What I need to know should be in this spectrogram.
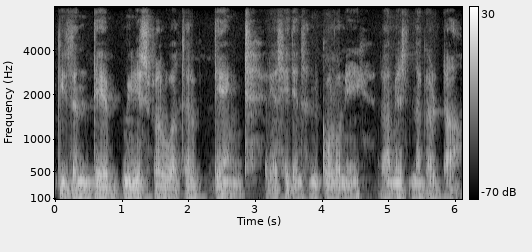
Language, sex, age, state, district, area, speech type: Manipuri, male, 60+, Manipur, Churachandpur, urban, read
